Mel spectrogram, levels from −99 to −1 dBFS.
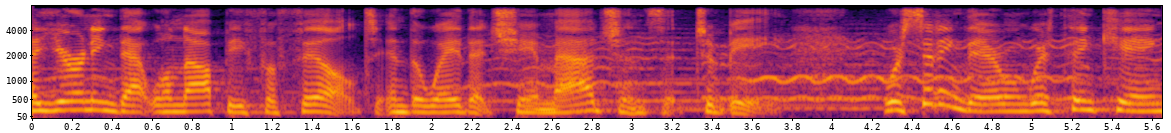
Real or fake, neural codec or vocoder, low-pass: real; none; 7.2 kHz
